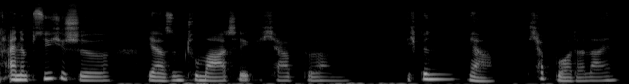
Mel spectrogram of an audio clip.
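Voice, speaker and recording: A young woman from Germany telling her own story in a candid, confessional way, halting often with fillers and restarts. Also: mid-range voice, creaky. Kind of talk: personal testimony.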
